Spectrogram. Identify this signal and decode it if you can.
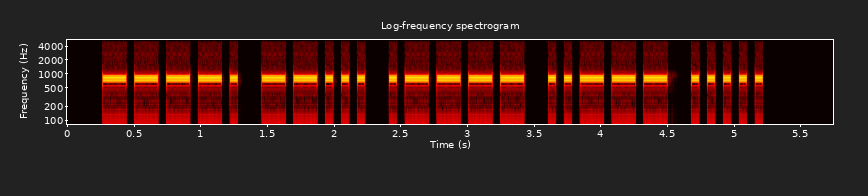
Morse code, heard as a keyed tone, about 20 wpm, 800 Hz. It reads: 97125
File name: cours-858-texte-chiffre-vitesse-19mpm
